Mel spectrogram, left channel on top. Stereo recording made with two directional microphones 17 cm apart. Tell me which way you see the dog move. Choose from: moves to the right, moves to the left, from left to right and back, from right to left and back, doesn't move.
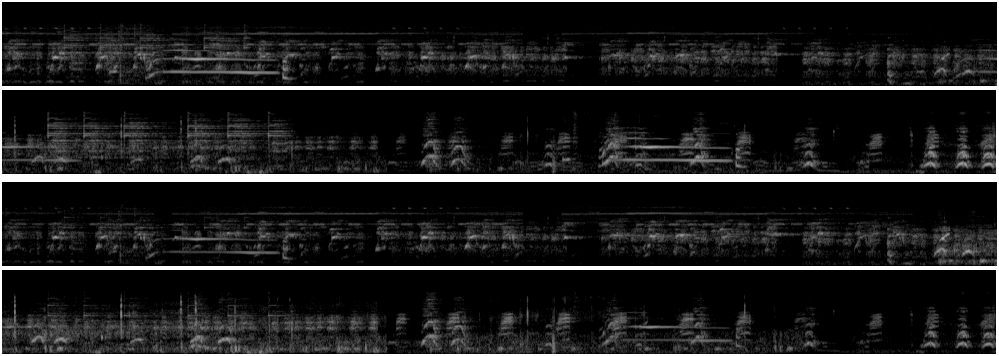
from left to right and back.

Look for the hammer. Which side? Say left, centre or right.
left.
